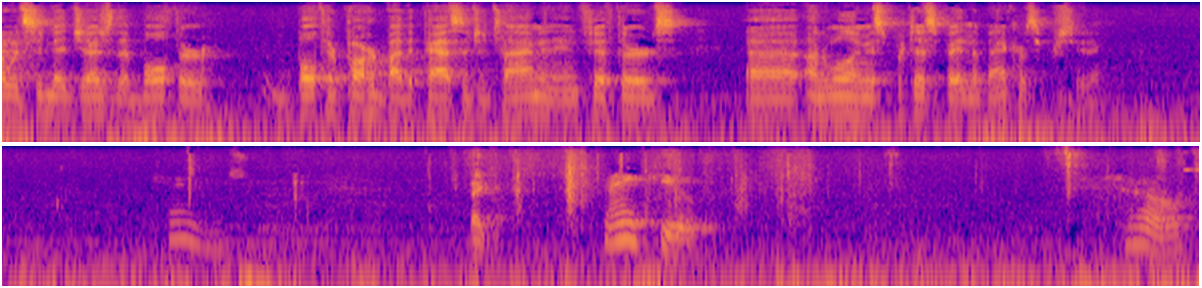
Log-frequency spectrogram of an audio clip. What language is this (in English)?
English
